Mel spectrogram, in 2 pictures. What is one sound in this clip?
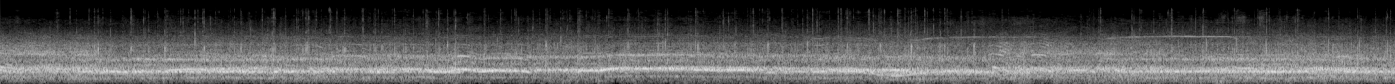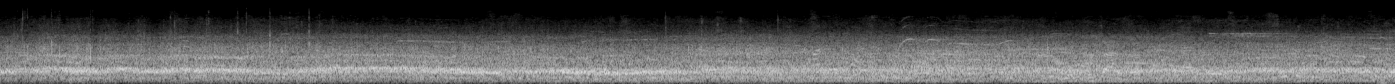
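Spectators nearby shout and cheer.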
